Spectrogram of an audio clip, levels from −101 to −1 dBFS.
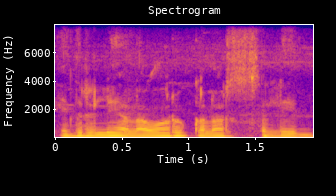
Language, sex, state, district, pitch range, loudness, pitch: Kannada, male, Karnataka, Koppal, 105-115 Hz, -16 LUFS, 105 Hz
